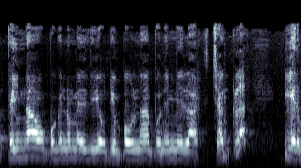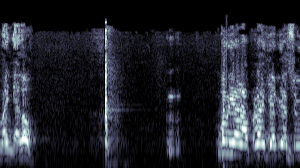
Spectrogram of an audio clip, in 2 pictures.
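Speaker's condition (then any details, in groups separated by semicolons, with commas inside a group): No condition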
